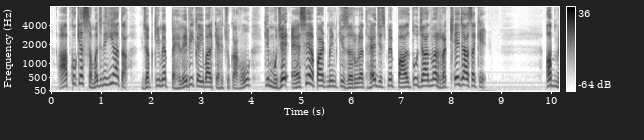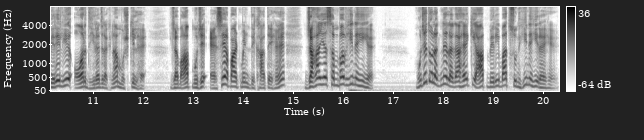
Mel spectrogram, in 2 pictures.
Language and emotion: Hindi, angry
